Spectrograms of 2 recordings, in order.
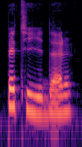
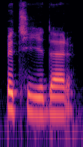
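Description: Both takes have the same delivery.

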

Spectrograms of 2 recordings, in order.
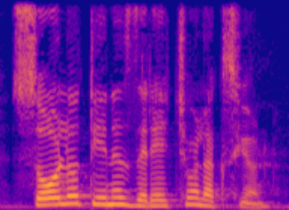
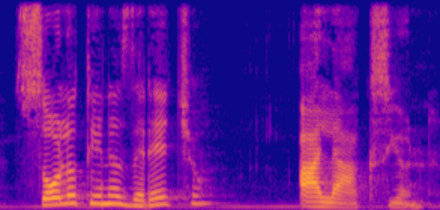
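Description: First: The line is spoken at an ordinary pace. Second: The line is spoken at a slower pace.

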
